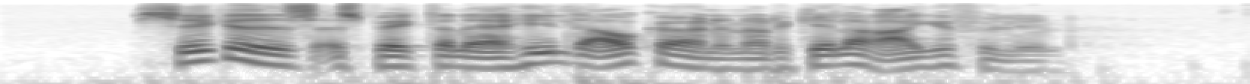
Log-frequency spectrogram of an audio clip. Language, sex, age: Danish, male, 23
